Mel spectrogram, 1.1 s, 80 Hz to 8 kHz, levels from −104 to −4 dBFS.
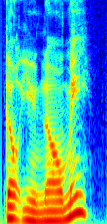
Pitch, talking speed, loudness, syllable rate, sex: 150 Hz, 225 wpm, -15 LUFS, 4.7 syllables/s, male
